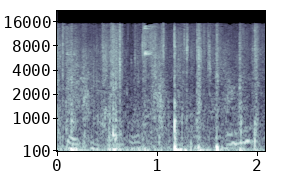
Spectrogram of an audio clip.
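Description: Tennessee Walking Horse's hooves striking the ground at a trot: a few separate hoofbeats, the loudest a little past halfway.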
